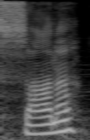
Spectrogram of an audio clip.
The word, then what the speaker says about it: Sana: Somebody told me I'm supposed to pronounce this Sana. But when I say sauna, I think of sauna, like, you know, being somewhere where there's hot, steamy water.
